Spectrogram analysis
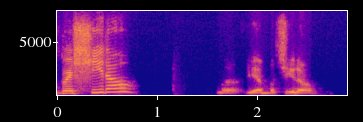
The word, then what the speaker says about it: Bushido: yourself of death to accept it and it's pronounced Bushido well yeah but you know but Cheeto Samurai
